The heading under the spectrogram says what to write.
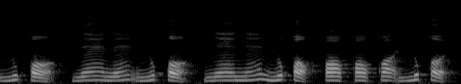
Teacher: اور قاف کا قلقلہ موٹا ہوگا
